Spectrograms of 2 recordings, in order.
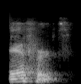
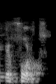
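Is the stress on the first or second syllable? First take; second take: first; second. First: The stress is on the first syllable. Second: The stress is on the second syllable. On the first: The speaker calls it right. "sound O becomes schwa" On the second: The speaker calls it wrong. "don't say effort. Effort sounds like something you can buy. I can afford it"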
